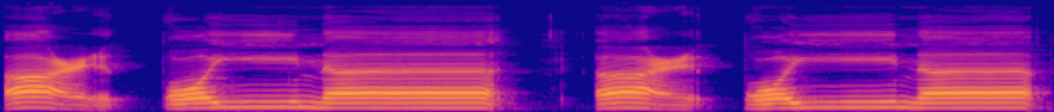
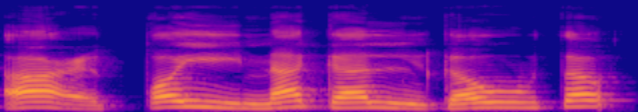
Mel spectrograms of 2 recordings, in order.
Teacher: نون کو آپ نے لمبا کرنا ہے، نون پر آپ نے مد کرنا ہے، اور مد آپ نے ایک الف کے برابر کرنا ہے، اس کو ایک الف کے برابر لمبا کرنا ہے۔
